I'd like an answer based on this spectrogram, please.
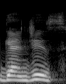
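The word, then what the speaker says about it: Ganges: clear करना चाहती हूं जैसे हम गंगा बोलते हैं ना हमारी होली रिवर जो है तो हम इसको गंगा प्रोनाउंस करते हैं but internationally it is known as इट is pronounced as गेंजेस और ये जो हमारे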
